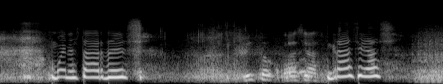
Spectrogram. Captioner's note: in Spanish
